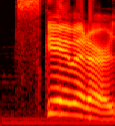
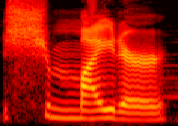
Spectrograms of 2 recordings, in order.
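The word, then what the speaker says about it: scimitar: Is it Skimitar? Skimitar, that's how you say it. Oh! I was watching a YouTube video a few days ago, and I mean, I know I took a minute to remember how to say it, but the guy in the YouTube video pronounced it Schmiter.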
